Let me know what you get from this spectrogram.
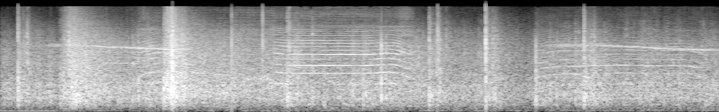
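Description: Fireworks going off: a string of sharp bangs and pops, the loudest about a second in. High whistles from whistling fireworks run through it, one held steady for about a second in the middle and ending in a quick drop, and another slowly falling near the end.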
